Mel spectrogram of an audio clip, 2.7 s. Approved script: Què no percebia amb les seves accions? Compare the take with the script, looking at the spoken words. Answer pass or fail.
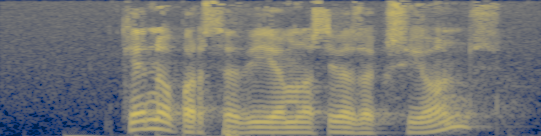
pass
